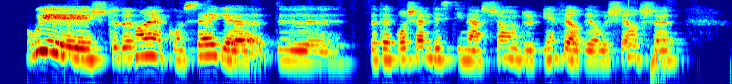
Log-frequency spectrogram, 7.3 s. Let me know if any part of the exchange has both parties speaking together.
No

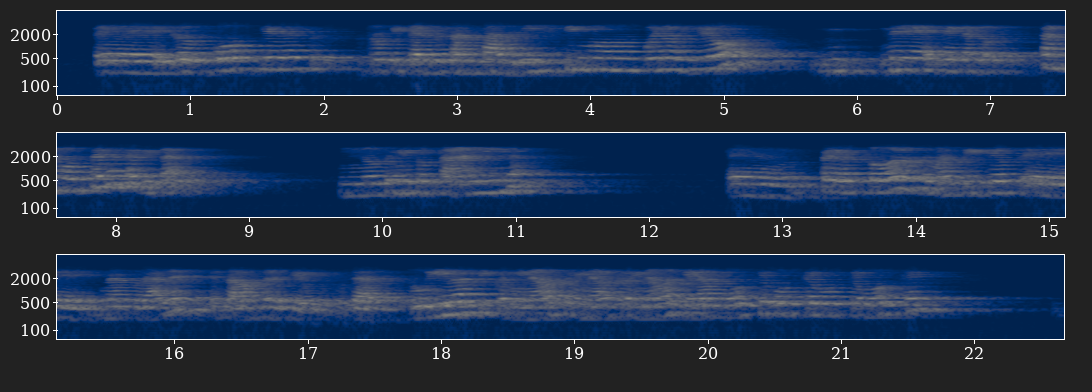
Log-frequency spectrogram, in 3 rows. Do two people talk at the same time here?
No

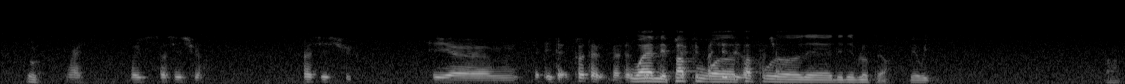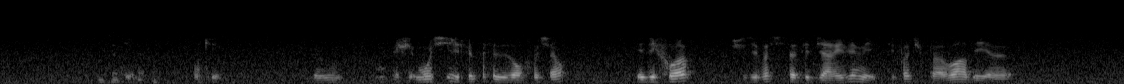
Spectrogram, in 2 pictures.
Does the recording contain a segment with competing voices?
Yes, from 6.3 s

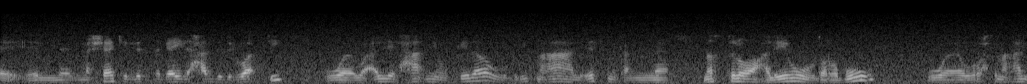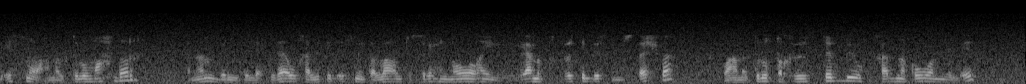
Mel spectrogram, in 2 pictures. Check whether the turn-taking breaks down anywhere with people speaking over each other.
No

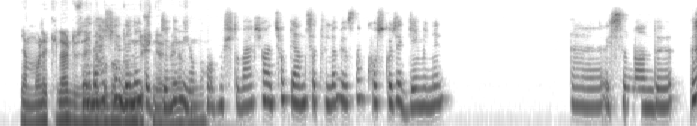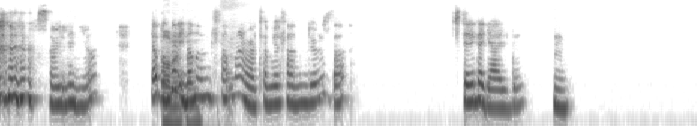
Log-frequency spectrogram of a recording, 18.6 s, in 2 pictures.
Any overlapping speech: Yes, from 1.1 s

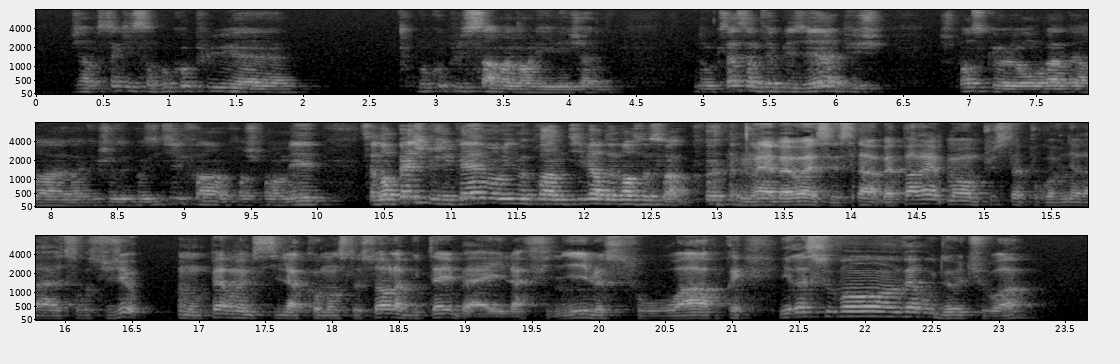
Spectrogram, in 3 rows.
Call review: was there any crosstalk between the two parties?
No

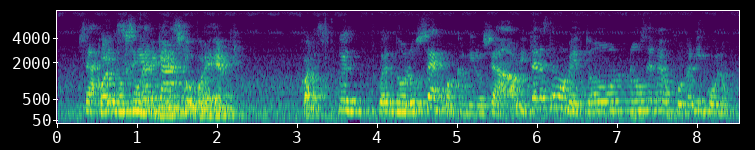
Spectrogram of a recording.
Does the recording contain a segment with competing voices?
Yes, from 0.6 s

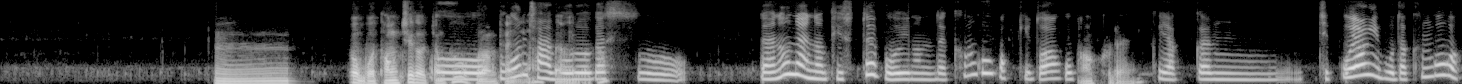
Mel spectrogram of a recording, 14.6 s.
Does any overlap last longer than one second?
Yes, from 4.3 s

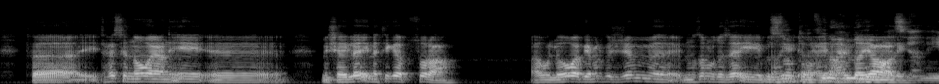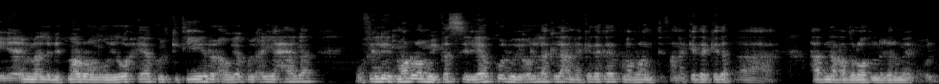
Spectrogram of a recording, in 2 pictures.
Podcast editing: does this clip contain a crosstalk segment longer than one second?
Yes, from 7.6 s

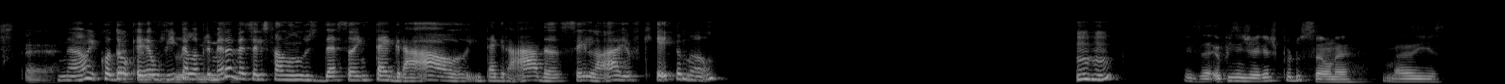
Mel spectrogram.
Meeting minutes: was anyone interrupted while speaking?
Yes, from 1.2 s

